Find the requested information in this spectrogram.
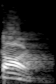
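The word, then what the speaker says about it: taught: क्यों दिया है बोला, क्योंकि हैव के साथ थिंक का टीच का थर्ड फॉर्म टॉट, ठीक है, टॉट पढ़ेंगे, इसे टॉक्ड नहीं पढ़ेंगे, जी साइलेंट होता है, टॉट यानी सिखाया, इस प्रकार से।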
